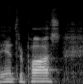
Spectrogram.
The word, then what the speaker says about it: Anthropos: of people not know how to pronounce this anthropos is just Greek for man and you say it like that anthropos uh I'm sure Nico if you're watching you can correct my pronunciation down in the comments uh so let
